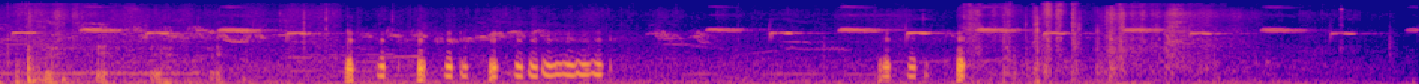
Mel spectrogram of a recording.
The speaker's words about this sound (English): You do get some cracking good eggs from allotment chickens.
